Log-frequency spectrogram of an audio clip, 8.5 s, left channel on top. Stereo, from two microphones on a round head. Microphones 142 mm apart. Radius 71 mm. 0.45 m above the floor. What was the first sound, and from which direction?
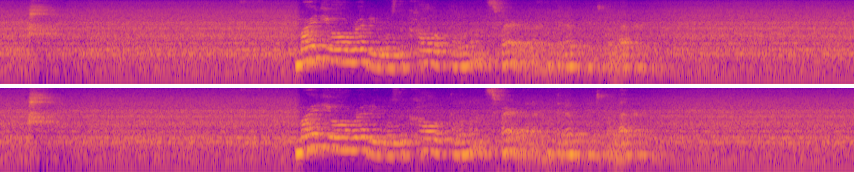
Whispering, 10° right (ahead or behind).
